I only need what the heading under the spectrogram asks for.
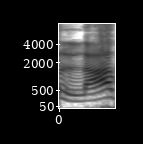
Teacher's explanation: जीव कहां लगती है दातों की जड़ों पे लगती है ना की आपके तालु पर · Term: दांत मूल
